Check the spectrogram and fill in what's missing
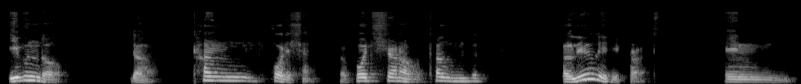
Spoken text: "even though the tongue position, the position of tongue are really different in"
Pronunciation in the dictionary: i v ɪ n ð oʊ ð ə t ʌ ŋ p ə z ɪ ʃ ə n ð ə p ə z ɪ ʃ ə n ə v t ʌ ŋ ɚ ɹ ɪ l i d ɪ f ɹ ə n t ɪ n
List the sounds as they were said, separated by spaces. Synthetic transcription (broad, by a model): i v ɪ n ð oʊ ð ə t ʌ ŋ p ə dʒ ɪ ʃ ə n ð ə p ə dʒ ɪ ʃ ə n ə v t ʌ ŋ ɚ l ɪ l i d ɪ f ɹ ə t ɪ n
